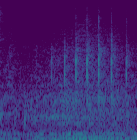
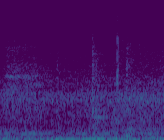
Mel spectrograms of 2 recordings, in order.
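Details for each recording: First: Quick run of light, sharp ticks, about eight a second, as a sliding wardrobe door moves: the top roller has a burr or bump on it, possibly from assembly or a factory defect. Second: Sliding wardrobe door glides with a soft, low rumble after fixing a top roller that had a nicked edge and clicked; no clicking or crackling now.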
